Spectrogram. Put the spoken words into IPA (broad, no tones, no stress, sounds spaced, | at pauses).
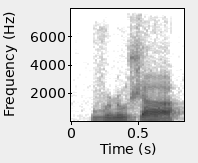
v u ɳ u ʃ aː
